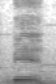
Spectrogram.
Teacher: This is because you are trying to redirect the flow of air through your nose. And when you say the word bin with your nose closed, the air can't escape.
